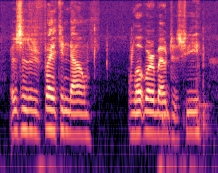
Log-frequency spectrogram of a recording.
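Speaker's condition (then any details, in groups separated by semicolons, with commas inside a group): Cerebral palsy; speech affected by cerebral palsy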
